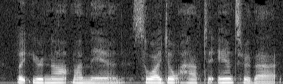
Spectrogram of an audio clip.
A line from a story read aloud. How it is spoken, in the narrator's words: Audrey said firmly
